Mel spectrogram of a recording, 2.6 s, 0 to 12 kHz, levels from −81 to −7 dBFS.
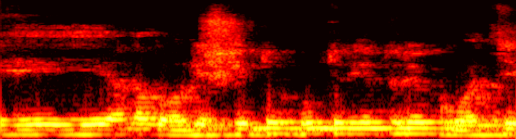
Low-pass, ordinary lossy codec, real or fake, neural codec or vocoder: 10.8 kHz; AAC, 32 kbps; real; none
